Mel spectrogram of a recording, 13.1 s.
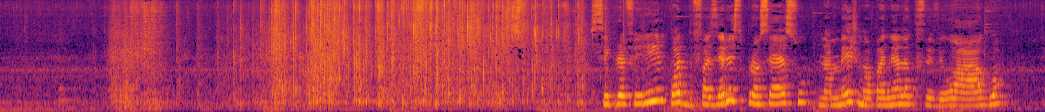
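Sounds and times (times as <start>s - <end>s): shrimp sizzling in a frying pan: 3.2s - 7.6s.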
